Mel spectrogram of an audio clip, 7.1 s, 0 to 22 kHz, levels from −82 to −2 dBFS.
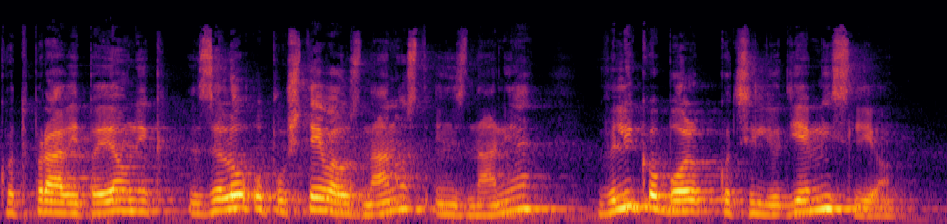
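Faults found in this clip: Generation loss, throughout. Swirly, smeared, hollow speech, blurred attacks, nothing above 16.4 kHz. Likely repeated lossy re-encoding, about three passes, each requantising on a shifted frame grid so noise and holes accumulate; fits MP2 near 96 kbit/s.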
